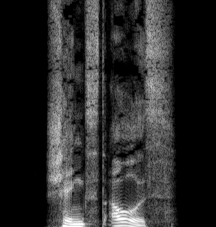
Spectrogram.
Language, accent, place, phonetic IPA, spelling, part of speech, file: German, Germany, Berlin, [ˌʃɛŋkst ˈaʊ̯s], schenkst aus, verb, De-schenkst aus.ogg
- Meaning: second-person singular present of ausschenken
